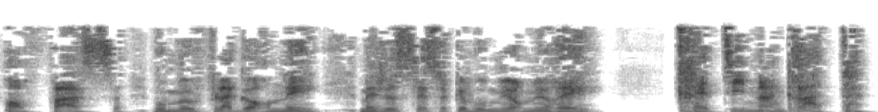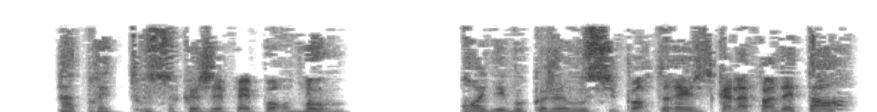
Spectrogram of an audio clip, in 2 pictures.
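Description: A man voicing a furious, tyrannical older woman ruler in an audiobook, haughty and shouting. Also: a little high, animated, fairly quick, husky, no echo, pitched above the performer's own voice, full character voice. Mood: enraged.

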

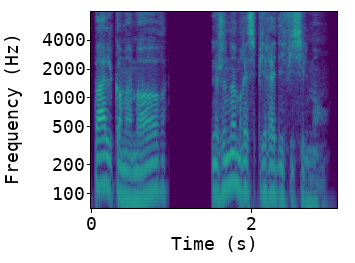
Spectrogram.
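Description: A man narrating a fantasy audiobook in a steady, measured storytelling voice. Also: sits low, husky, no echo, clean studio sound.

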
